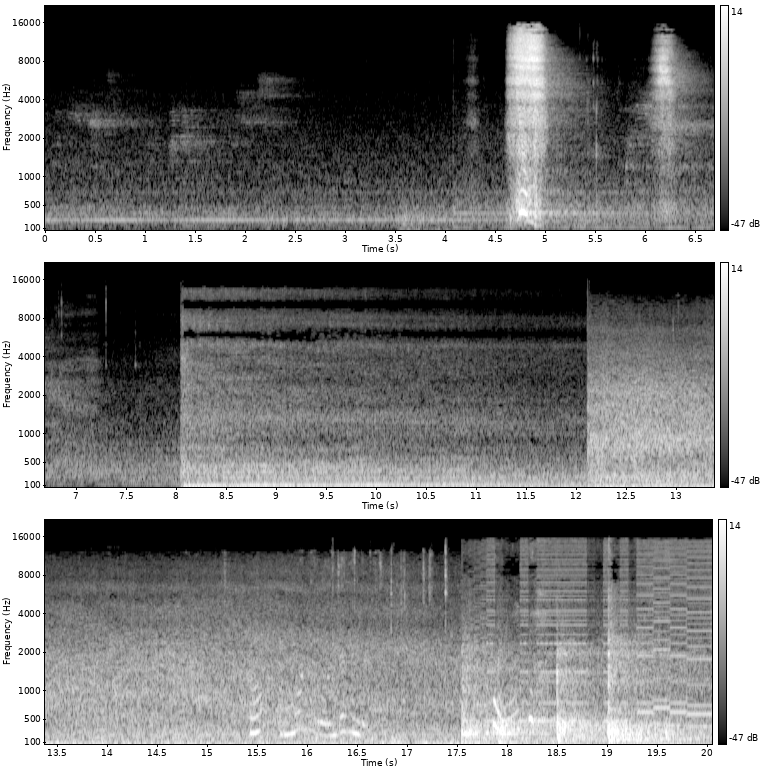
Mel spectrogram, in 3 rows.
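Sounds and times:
person sneezing: 0:04.6 - 0:06.6
low traffic rumble: 0:08.0 - 0:19.0.

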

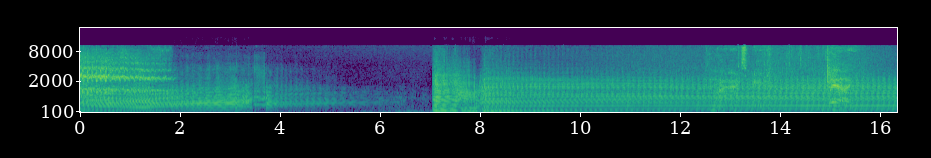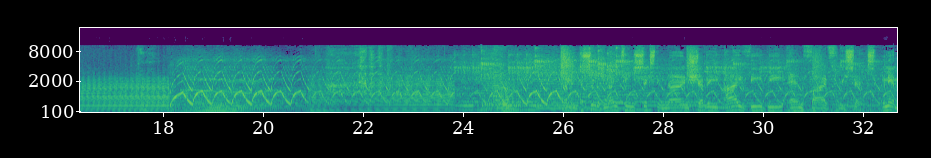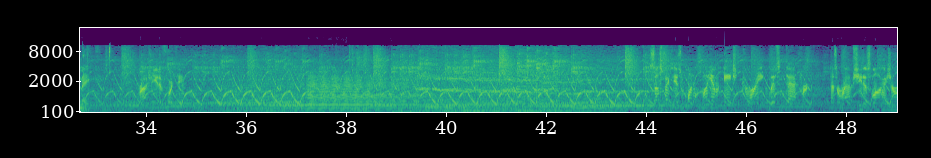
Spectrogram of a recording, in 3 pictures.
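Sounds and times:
police siren yelping: 0:00.0 - 0:02.7, 0:12.8 - 0:49.0
car engine noise: 0:00.0 - 0:49.0.

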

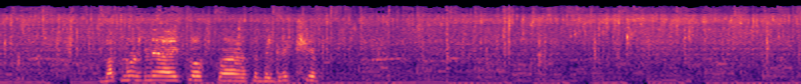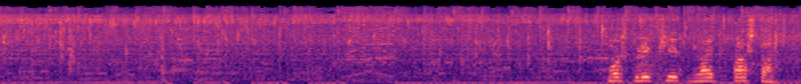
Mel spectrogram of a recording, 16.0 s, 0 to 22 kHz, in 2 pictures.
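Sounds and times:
fritters sizzling in hot oil: 0:00.0 - 0:16.0.

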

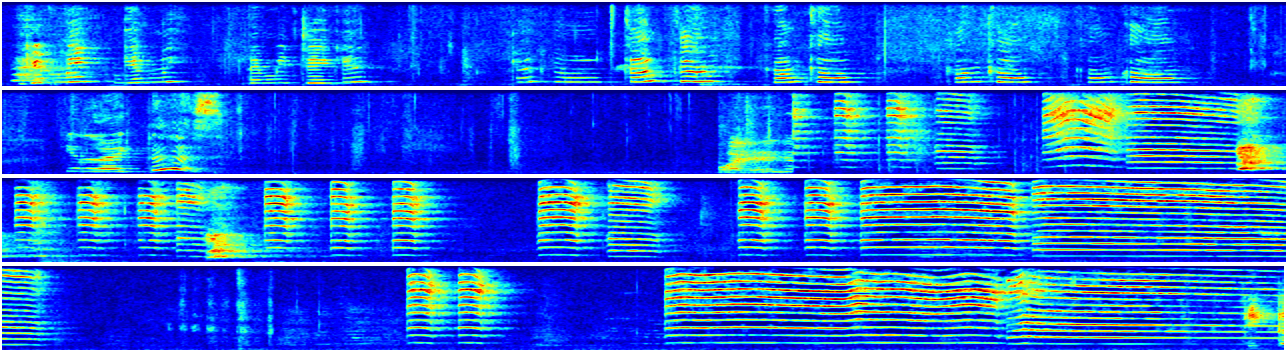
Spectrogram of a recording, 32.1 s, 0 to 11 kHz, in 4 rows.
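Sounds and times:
puppy yelps: 0:15.0 - 0:16.4, 0:17.0 - 0:18.4.

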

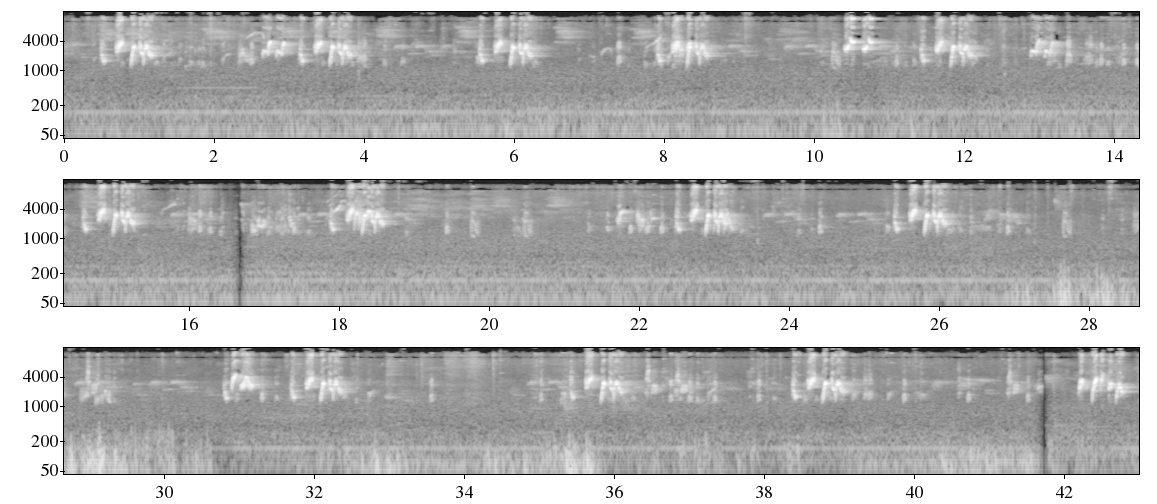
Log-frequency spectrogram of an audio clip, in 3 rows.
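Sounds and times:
birds singing chirpy phrases: 0:00.0 - 0:43.0.

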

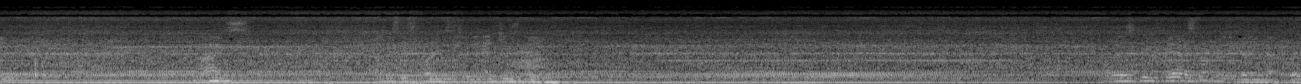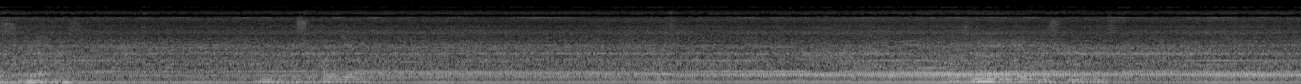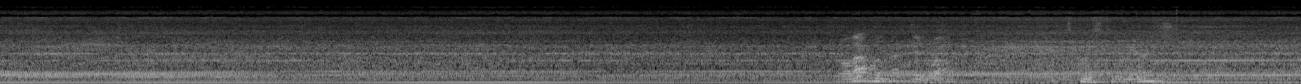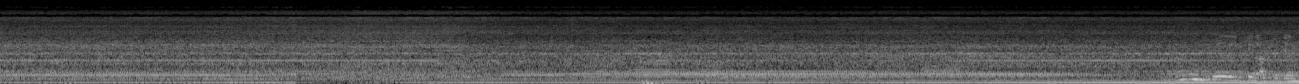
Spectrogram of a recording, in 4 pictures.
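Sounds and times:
robot vacuum suction motor whirring: 0:00.0 - 0:15.2
robot vacuum motor whir: 0:00.0 - 0:52.0.

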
